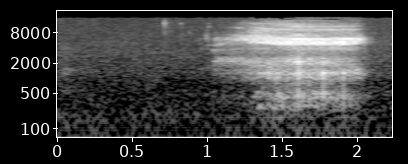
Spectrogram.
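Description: A woman's pretend slurping sip at a toy cup held to her mouth: a breathy, airy slurp about a second long, starting about halfway through.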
